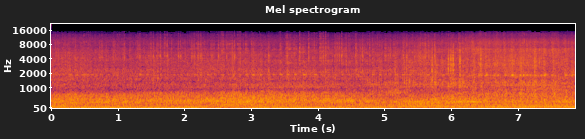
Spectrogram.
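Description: Jet outboard motor on an aluminium jon boat running steadily, its lowest rumble easing somewhat about five seconds in.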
